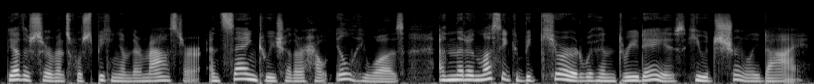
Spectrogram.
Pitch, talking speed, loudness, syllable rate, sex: 175 Hz, 230 wpm, -19 LUFS, 5.6 syllables/s, female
